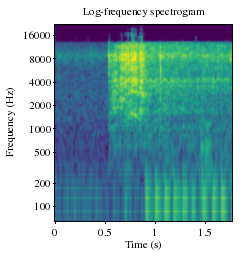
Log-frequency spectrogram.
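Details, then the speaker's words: Double starter retested after cleaning a dirty armature and greasing (no part replaced): short clean starter spin, engine catches immediately and settles to a steady idle. No squeak; normal starter engagement. "ngeknya yes, hilang. Sekali lagi ben marem, sekali lagi. On. Double starter. Yes, sip. Double startermu suara ngeknya wes hilang."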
